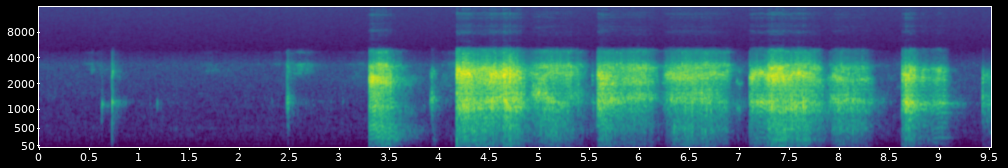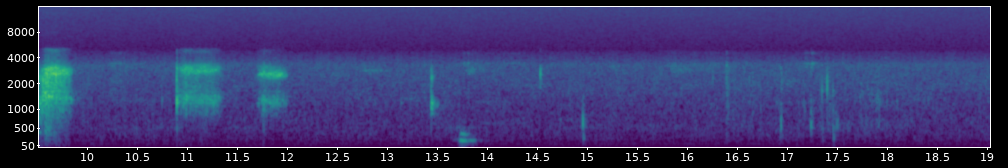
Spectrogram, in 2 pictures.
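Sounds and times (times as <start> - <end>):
pet snoring: 3.3 - 9.9.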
